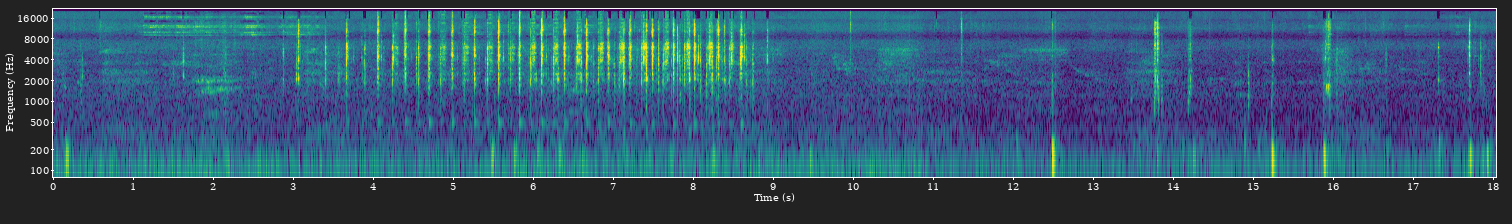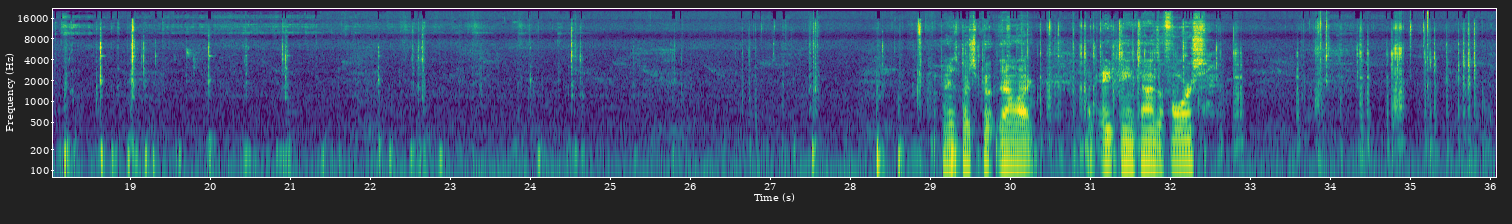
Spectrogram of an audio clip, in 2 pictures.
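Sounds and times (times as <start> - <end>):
metal clicks and knocks: 2.8 - 9.1.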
